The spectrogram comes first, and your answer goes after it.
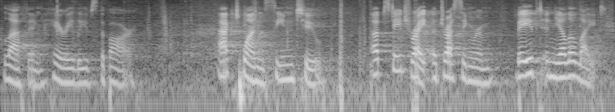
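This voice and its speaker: A woman's voice: lowish voice, unhurried, fairly bright tone. A woman reading stage directions as scripted narration for a staged play. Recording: echoey hall, faint noise, clicks.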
